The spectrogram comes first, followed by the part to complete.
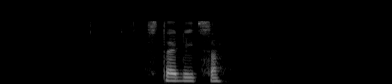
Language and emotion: Russian, neutral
